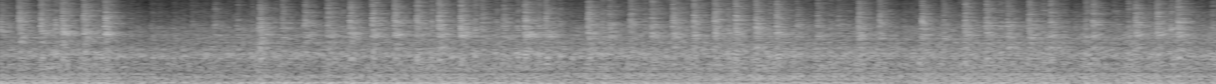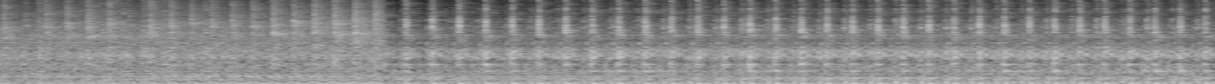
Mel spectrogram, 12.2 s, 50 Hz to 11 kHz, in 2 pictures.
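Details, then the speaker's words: 3-cylinder Lister diesel in a harbor boat that lay flooded about 3 years: steady, even idle with a regular beat of about four per second and no knocks or misses. It picks up when the gearbox is engaged; running healthy. "Well, it's running. super good. Now it's idling."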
